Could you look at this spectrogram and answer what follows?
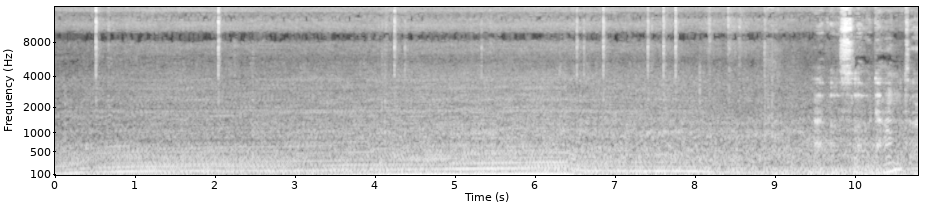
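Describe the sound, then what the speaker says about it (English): A 2021 Toyota Hilux 4WD engine revs while driving, a steady low rumble that swells in the middle and then settles, heard from inside the cab with a person talking over it. "I will be able to rev it up for you a little bit."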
